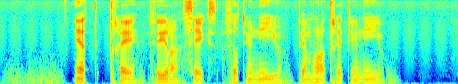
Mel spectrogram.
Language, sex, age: Swedish, male, 19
